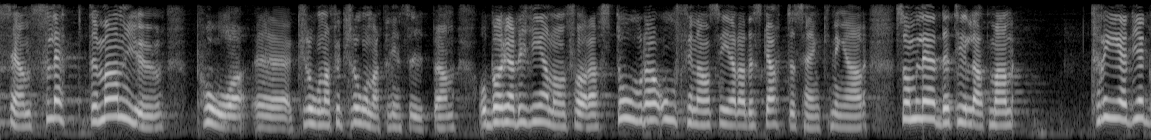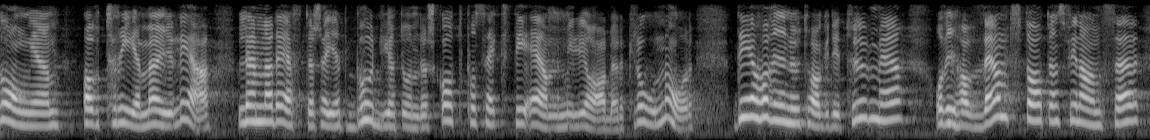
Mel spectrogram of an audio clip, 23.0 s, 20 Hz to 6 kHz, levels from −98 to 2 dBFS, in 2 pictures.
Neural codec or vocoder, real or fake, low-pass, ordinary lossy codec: codec, 44.1 kHz, 7.8 kbps, Pupu-Codec; fake; 5.4 kHz; none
